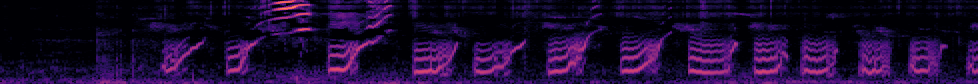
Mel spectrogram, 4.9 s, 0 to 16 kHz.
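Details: Baby guinea pigs from a group of 26 females on their first outdoor picnic give loud, harmonic squeaks. Each squeak swoops upward then bends down, repeated steadily about three times a second for four seconds over quiet background rustle.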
